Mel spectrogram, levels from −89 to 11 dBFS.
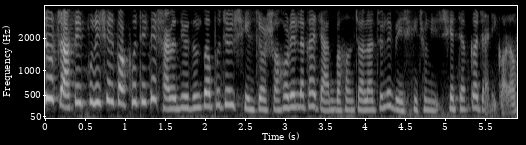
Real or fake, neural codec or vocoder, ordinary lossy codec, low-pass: fake; codec, 16 kHz, 2 kbps, X-Codec, HuBERT features, trained on LibriSpeech; none; 3.6 kHz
